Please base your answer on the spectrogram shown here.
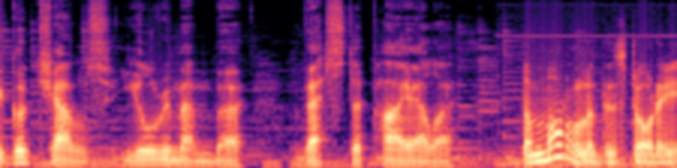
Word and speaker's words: paella: And yes, sorry, I will be pronouncing it paella and not paella, because I see that as the British pronunciation, and I feel a bit silly saying paella.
